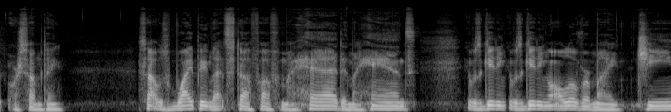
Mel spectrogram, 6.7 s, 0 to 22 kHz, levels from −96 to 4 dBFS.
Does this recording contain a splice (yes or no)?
yes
